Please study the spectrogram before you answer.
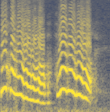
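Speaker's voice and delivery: high squealing Noah cry; Noah impression. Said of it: "he sounded like Noah from".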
